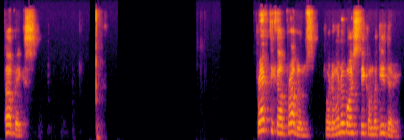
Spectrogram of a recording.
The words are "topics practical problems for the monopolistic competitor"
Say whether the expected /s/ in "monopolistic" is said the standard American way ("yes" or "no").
no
